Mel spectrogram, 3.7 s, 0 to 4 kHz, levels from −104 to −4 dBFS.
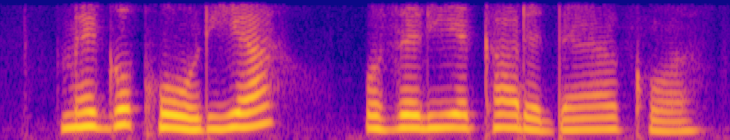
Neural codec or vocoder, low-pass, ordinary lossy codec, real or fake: codec, 16 kHz, 1.1 kbps, Voila-Tokenizer; 3.6 kHz; none; fake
